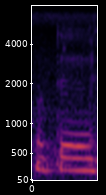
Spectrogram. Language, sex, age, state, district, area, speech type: Kannada, female, 18-30, Karnataka, Tumkur, rural, spontaneous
